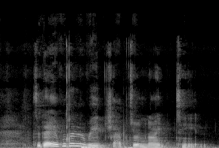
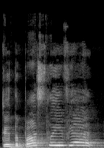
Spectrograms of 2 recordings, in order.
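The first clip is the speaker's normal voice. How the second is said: much higher, louder eager question; anxious Sam; 6 dB louder than usual. Acted. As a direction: ask urgently through the doorway. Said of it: "He poked his head in the door".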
